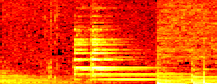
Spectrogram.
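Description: A bright bell-chime sound effect rings out a little under a second in, over light background music. A heavy electronic beat with deep bass kicks in near the end.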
